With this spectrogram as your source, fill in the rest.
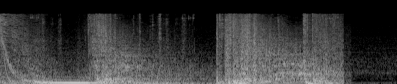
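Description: Bursts of video game gunfire shot through a wall: two dense, loud volleys of rapid shots about a second apart, ending abruptly, with no voices.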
